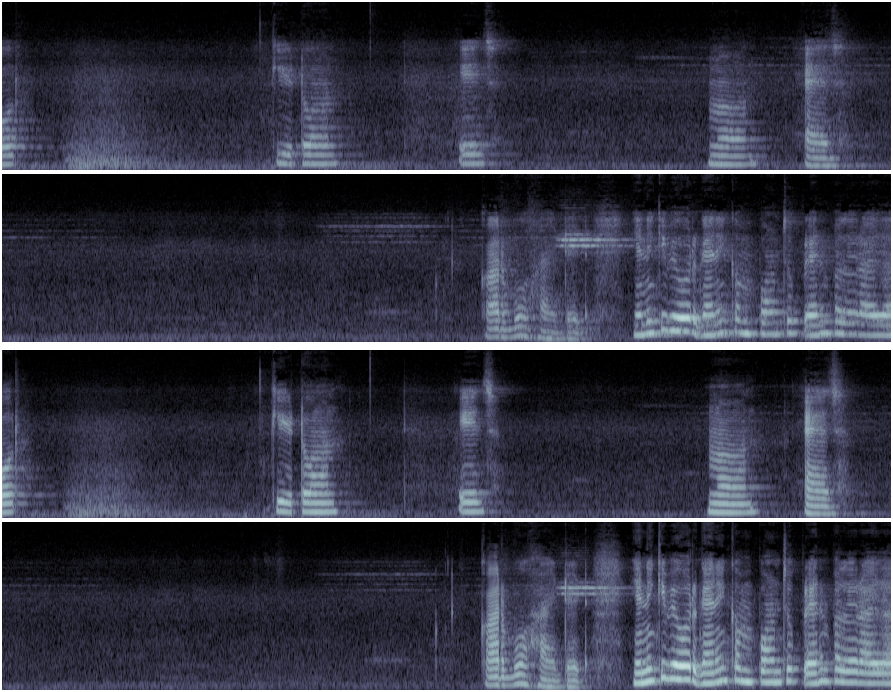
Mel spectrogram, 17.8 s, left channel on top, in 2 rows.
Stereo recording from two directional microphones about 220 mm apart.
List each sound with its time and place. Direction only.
2.6 s speech: 45° right (ahead or behind)
4.5 s speech: 50° right (ahead or behind)
7.0 s speech: 45° right (ahead or behind)
13.3 s speech: 50° right (ahead or behind)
